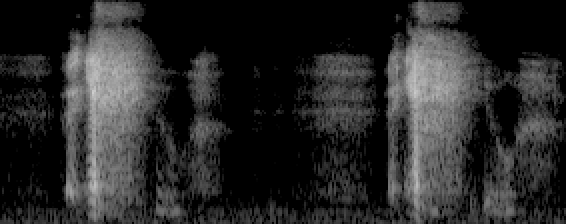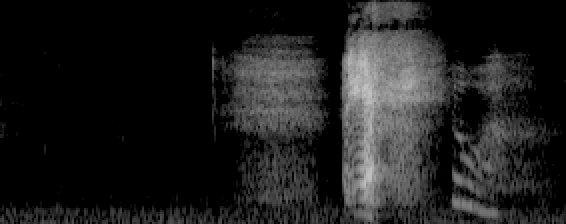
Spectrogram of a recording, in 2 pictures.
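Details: Female with cold sensitivity sneezing on a snow day in single-digit windchills: three sharp sneezes, each preceded by a quick inhalation, a few seconds apart in a quiet room; sneezing.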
